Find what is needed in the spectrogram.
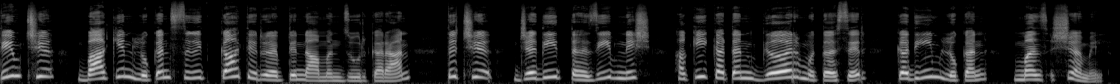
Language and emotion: Kashmiri, neutral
